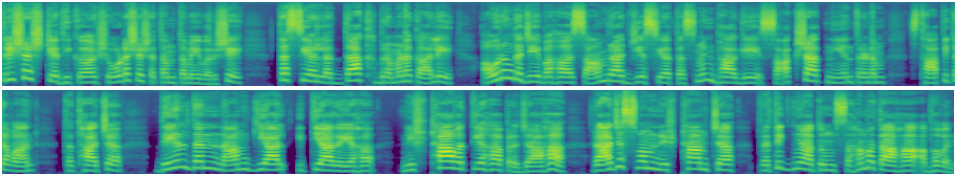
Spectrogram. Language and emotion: Sanskrit, neutral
